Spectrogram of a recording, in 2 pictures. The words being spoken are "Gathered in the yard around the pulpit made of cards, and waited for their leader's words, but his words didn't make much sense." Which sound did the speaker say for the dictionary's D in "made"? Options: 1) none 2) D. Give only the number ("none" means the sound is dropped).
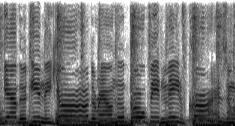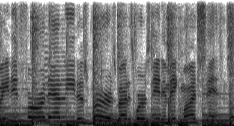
2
